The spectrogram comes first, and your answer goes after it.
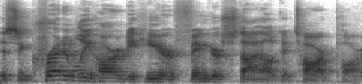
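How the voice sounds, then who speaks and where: A man speaks with vocal fry and a bright, sharp tone. His delivery sounds playful. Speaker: guitar teacher. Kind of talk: tutorial. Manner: casual, playful.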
